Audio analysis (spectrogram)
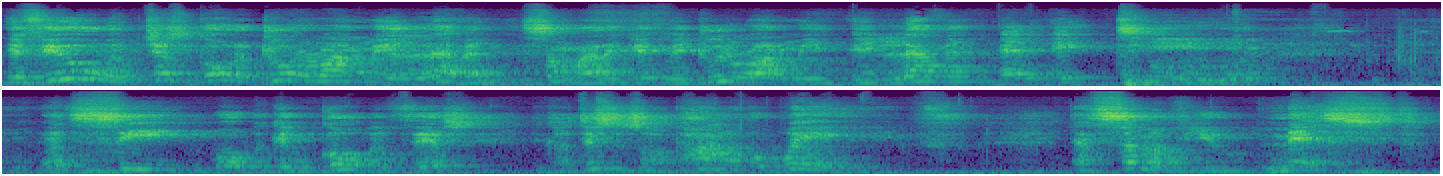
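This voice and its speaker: A man's voice: high-pitched, expressive, normal speed, fairly bright tone. A man preaching a church sermon, moving between conversational storytelling and emphatic exclamation. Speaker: guest preacher. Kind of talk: animated church sermon with call and response. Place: indoors at a church. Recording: echoey church hall, distant mic, faint noise.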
